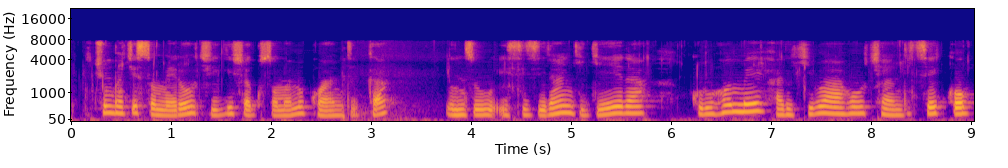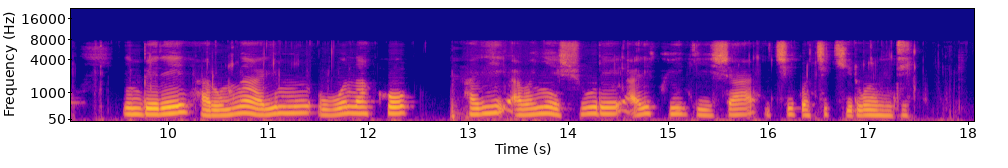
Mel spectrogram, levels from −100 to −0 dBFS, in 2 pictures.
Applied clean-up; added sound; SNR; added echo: neural separator model SepFormer DNS4.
